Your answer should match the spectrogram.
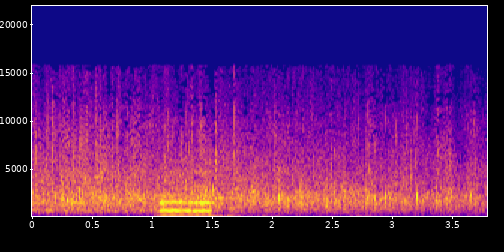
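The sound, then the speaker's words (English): An audience applauds steadily for a man who has just asked a question, a dense wash of many hands clapping at an even loudness, with a brief voiced shout or cheer rising out of it early on. “Round of applause for this man.”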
